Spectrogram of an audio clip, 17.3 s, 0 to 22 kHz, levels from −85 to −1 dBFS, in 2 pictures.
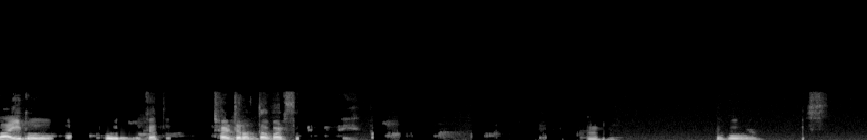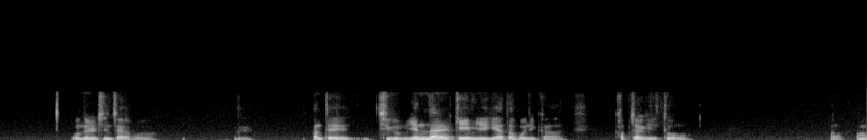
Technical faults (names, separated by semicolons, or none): speech suppressed in double talk; other side's voice leaking through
